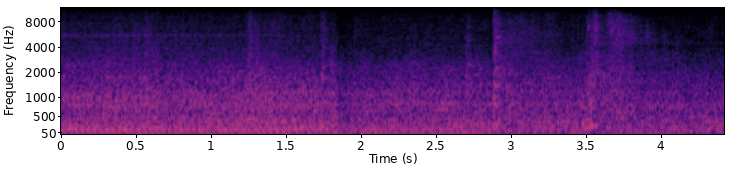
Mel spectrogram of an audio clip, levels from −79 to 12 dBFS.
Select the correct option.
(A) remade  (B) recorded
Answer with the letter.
B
